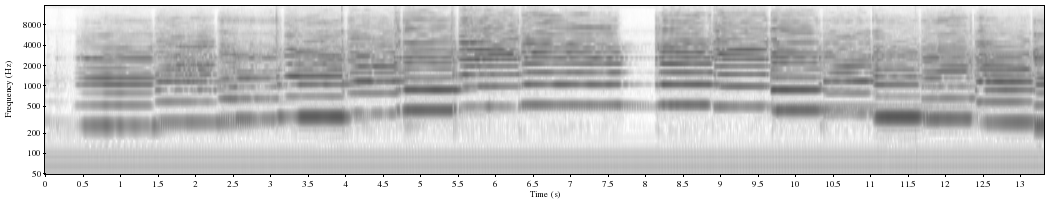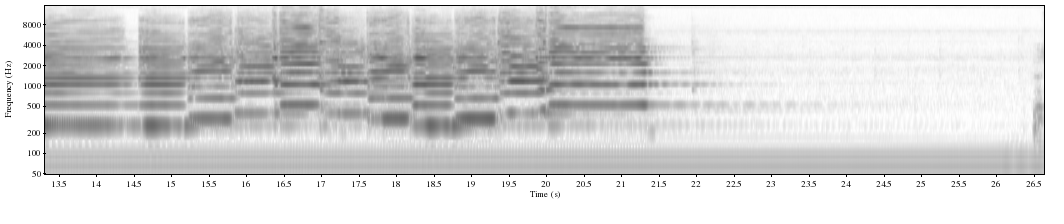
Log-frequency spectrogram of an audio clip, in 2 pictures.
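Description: Nyckelharpa bowed in a slow melodic run of single notes, stepping up in pitch and back down, with a short break about 8 seconds in. The playing stops about 21 seconds in, leaving a faint hum.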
